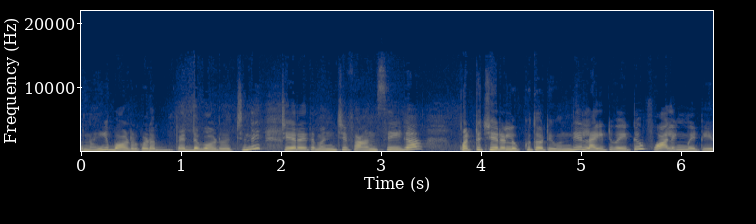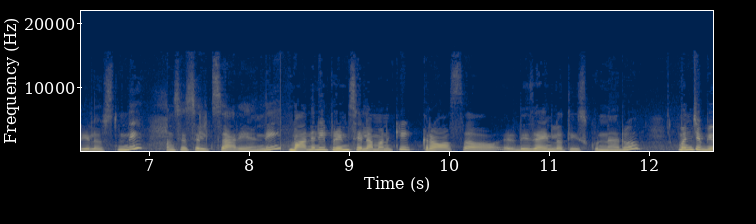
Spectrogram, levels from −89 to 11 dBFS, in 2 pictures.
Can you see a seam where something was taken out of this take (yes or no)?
yes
